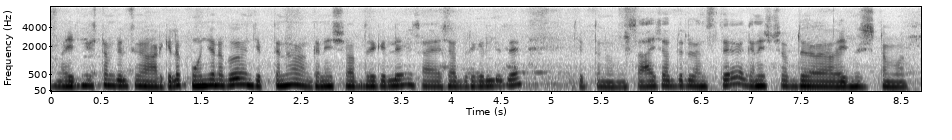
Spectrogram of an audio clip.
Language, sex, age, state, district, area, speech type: Telugu, male, 18-30, Andhra Pradesh, Anakapalli, rural, spontaneous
